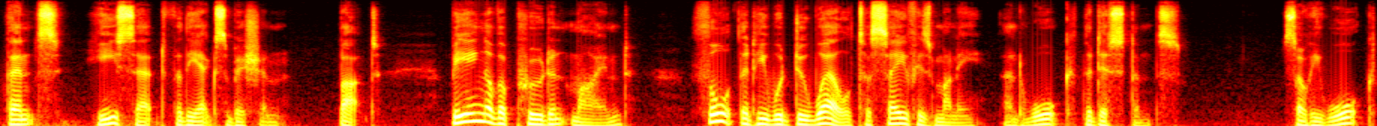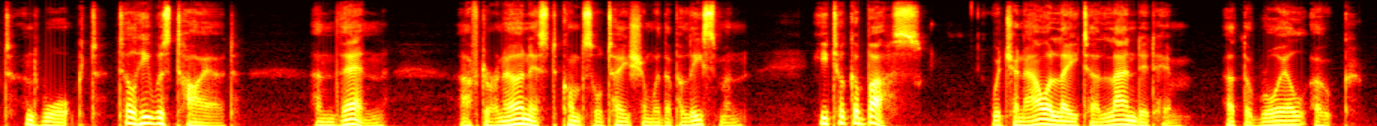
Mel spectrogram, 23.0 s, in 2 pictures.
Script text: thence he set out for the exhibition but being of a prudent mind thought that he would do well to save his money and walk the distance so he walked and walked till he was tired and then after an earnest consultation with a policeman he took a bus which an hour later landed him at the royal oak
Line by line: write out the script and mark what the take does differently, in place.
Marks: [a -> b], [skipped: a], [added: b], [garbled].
thence he set [skipped: out] for the exhibition but being of a prudent mind thought that he would do well to save his money and walk the distance so he walked and walked till he was tired and then after an earnest consultation with a policeman he took a bus which an hour later landed him at the royal oak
